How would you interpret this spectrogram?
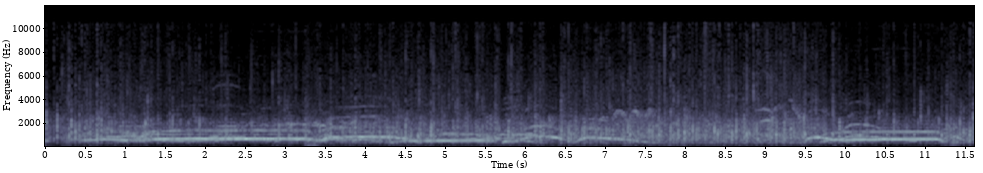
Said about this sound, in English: Yeah, we had a standing O going on.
